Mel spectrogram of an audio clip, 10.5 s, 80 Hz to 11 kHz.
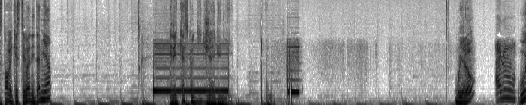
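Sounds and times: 
speech: 0.1 - 1.1, 3.4 - 4.7, 9.1 - 10.5
telephone keypad tones dialing a number: 3.1 - 4.6.

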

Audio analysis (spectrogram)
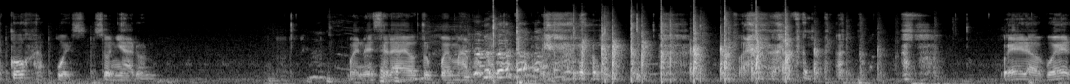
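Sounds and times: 
speech: 0.1 - 1.7, 2.7 - 6.6, 10.2 - 10.6
laughter: 3.1 - 9.4
audience applauding after a poetry reading: 4.9 - 9.1.

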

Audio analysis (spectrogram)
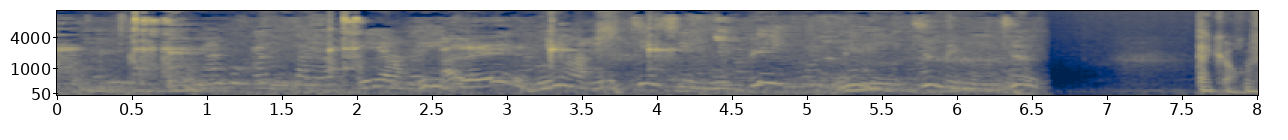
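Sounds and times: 
glasses clinking in a toast at a family table: 0.0 - 4.6
lively overlapping chatter of older women: 0.0 - 6.7.

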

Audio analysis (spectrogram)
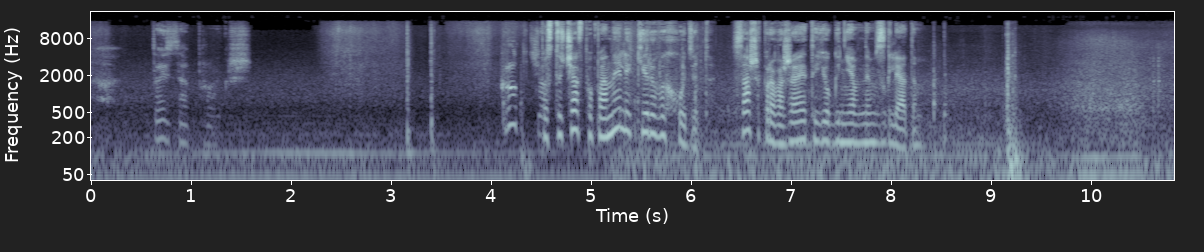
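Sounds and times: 
car pulling away with low engine rumble: 0.0 - 10.8
speech: 0.6 - 1.7, 4.1 - 8.6.

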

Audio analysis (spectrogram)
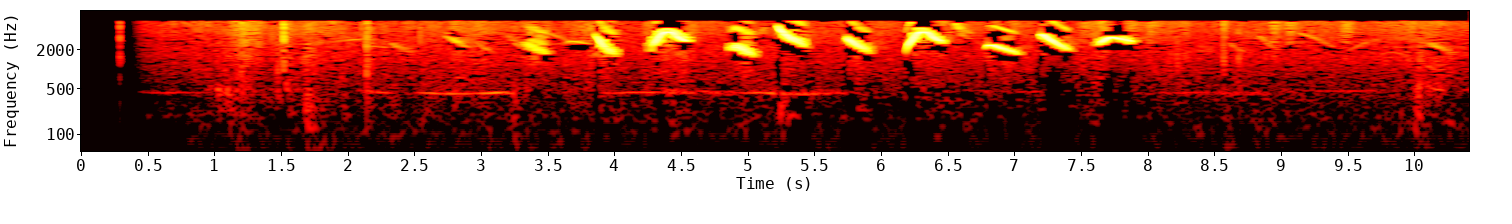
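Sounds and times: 
green-winged saltator song: 2.8 - 8.0.

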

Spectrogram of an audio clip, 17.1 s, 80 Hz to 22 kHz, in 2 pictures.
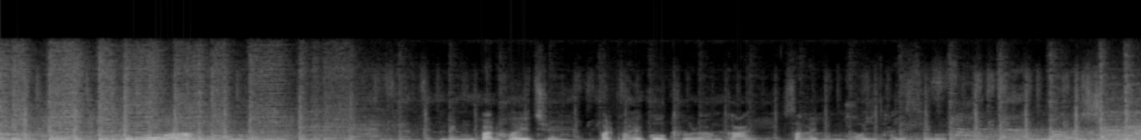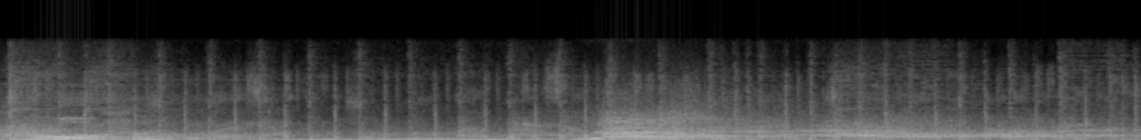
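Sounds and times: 
speech: 1.1 - 1.8, 3.6 - 9.8, 13.0 - 13.9
engine noise of two cars drifting at speed: 7.0 - 17.1
tire squeal of two cars drifting side by side at speed: 12.4 - 17.1.

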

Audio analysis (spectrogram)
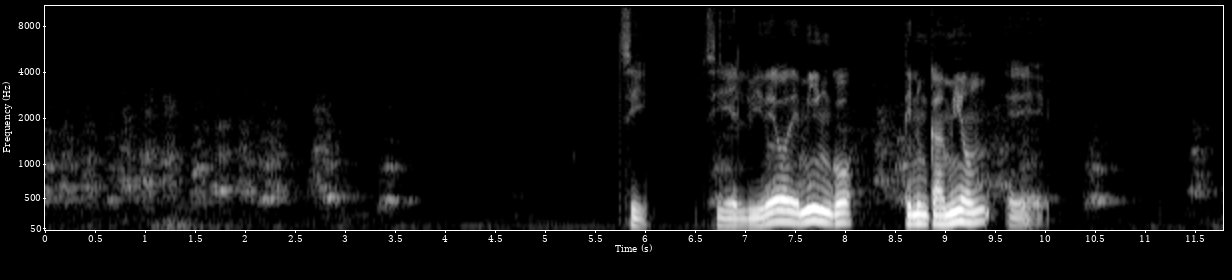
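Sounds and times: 
dogs barking faintly: 0.0 - 4.0, 7.8 - 11.7
speech: 5.8 - 10.1.

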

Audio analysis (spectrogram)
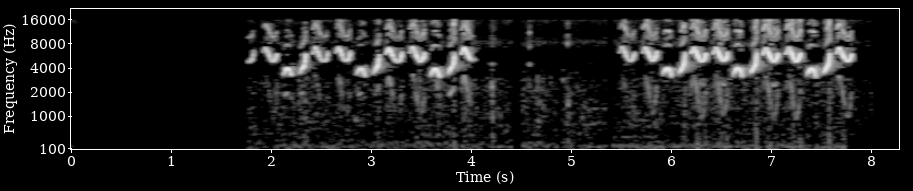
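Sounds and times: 
Java sparrow singing high looping tinkling notes: 1.8 - 4.1, 5.4 - 7.9.

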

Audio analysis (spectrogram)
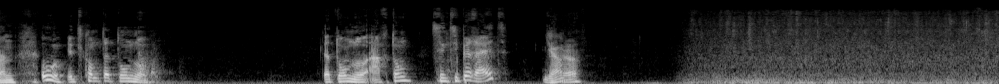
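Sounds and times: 
speech: 0.0 - 1.7, 3.2 - 5.9
rain sound effect: 6.4 - 9.9.

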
